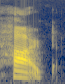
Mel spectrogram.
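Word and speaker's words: heart: ये एक्सेप्शन है, अपवाद है, ये स्पेलिंग रूल को फॉलो भी नहीं करती है। आप अलग से याद रखें इसको, क्या पढ़ेंगे, हार्ट, ई ए का उच्चारण यहाँ पर आ करके हो रहा है।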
